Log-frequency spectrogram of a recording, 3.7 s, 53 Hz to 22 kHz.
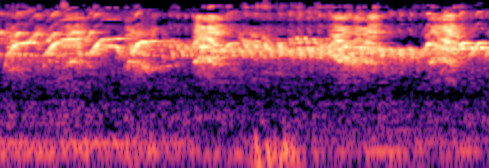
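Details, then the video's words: Canary singing, recorded on 11 May 2025: a continuous, warbling stream of high rolling trills and sliding notes, rising and falling without pause, over a low background hum. "Chim Hồng Yến hót."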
